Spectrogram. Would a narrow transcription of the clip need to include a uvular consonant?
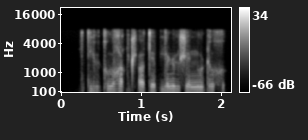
yes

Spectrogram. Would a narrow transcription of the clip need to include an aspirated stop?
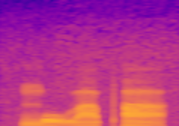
yes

